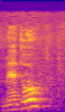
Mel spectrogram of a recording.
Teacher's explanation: So as I put it on the handout, schwa and n may make syllabic n, so that sudden becomes sudden. Schwa and l may make syllabic l, so that medal becomes medal.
